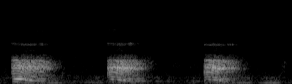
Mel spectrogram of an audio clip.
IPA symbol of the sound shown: a:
